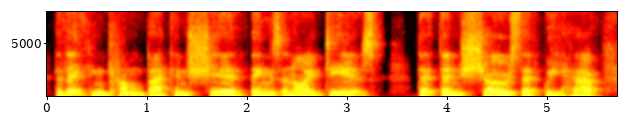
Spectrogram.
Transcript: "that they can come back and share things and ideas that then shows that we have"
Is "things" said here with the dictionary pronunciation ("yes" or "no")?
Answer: yes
